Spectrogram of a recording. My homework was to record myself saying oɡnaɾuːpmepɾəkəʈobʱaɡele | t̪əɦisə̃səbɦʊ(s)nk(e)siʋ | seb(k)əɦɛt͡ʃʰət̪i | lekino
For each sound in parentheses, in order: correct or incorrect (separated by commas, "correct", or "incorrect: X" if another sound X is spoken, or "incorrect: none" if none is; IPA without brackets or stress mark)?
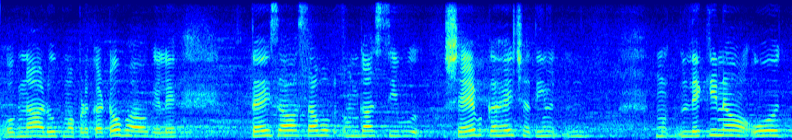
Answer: incorrect: none, incorrect: a, correct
